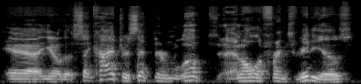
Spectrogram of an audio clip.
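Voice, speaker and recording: A man's voice: on the high side, lively intonation, normal speed, fairly bright tone. A man in his sixties talking casually on his channel, meandering with many fillers and restarts and mocking with laughs. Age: 60s. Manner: mocking, laughs at own jokes. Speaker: YouTube channel host. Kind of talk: rambling casual vlog talk.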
